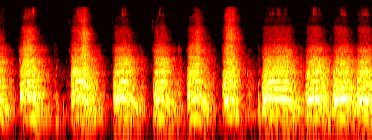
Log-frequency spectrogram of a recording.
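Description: Immersion blender whirring through mascarpone cream in a glass bowl in short pulses, about two a second, emulsifying the cream.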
